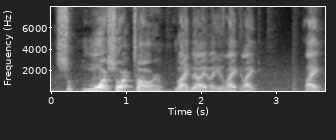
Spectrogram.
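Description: Animated rambling man, slangy and high. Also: takes it slowly, faint music behind. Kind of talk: casual comic book chat.

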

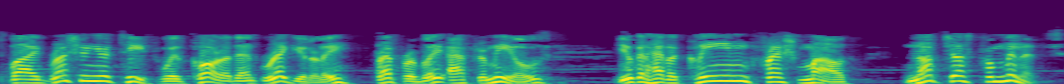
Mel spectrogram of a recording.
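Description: A man announcing in the scripted, selling style of 1950s radio. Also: on the high side. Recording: tinny vintage 1950s radio broadcast.

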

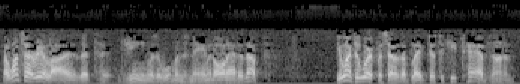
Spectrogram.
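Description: An actor playing a quick-witted, self-assured, flirtatious American private detective in a 1940s radio drama, wry and smooth-talking. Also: male voice, medium pitch, very animated, heavily acted. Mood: confident, wry. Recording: tinny, muffled old radio recording, music.

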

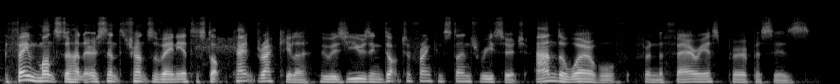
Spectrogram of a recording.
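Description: A man's voice: medium pitch, fairly quick, few pauses, a bit bright, no room sound. A man co-hosting a podcast, chatting casually with ums and trailing thoughts. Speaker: podcast co-host.

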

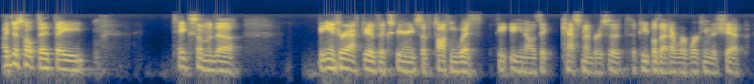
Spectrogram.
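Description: Male podcast co-host, lowish bright voice, halting conversational delivery, slightly dull recording. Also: steady tone. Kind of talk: casual chat about theme park attractions.

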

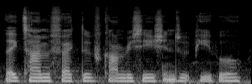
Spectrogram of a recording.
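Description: A woman's voice: low-pitched, monotone, moderate pace, creaky, darkish tone. A woman in her early twenties, a chatty interview guest who talks casually with many fillers and restarts. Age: early 20s. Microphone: remote call.

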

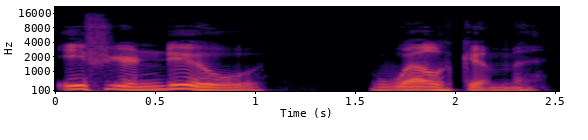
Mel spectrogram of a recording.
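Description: A man hosts a bedtime podcast in a gravelly, creaky voice at a middling pitch. He rambles in a soothing way, stammering, trailing off and doubling back on his own thoughts. The sound is dry and close, with no room around it. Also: a little mellow, no room sound. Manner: halting, stammering, circling back on himself; soothing, lulling. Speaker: podcast host. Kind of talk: rambling, meandering bedtime monologue.

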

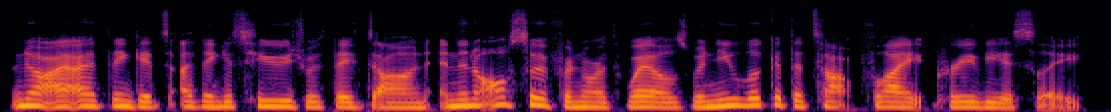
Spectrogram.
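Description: A woman's voice: mid-range voice, brisk, no echo, studio quality. A young American woman, a podcast guest, talking enthusiastically in a casual interview, with lots of fillers and restarts. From United States.

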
